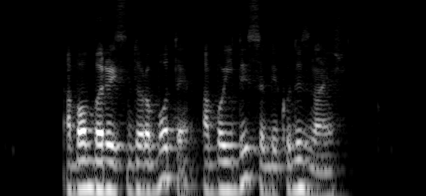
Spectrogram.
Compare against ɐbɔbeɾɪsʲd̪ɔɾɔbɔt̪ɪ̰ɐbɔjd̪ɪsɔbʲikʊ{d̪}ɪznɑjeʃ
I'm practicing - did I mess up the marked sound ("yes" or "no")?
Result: no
